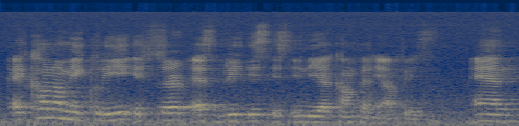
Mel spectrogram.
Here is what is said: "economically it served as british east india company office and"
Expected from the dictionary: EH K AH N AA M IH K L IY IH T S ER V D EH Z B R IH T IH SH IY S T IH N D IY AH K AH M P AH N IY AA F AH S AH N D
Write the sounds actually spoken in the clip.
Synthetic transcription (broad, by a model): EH K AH N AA M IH K L IY IH T S ER V D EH S B R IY T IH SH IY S IH N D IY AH K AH M P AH N IY AA F AH S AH N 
